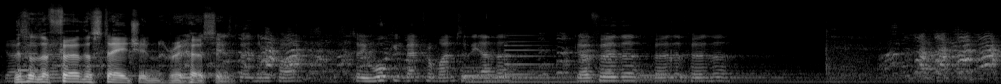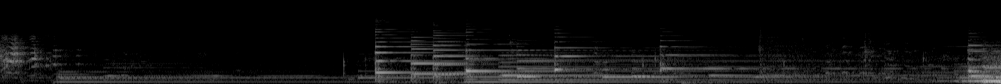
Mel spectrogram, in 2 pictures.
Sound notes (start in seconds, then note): 8.8 audience laughing; 13.5 piano music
